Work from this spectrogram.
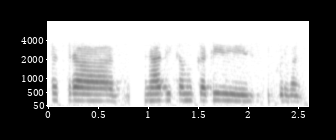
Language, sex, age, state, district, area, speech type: Sanskrit, female, 18-30, Karnataka, Chikkamagaluru, rural, conversation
